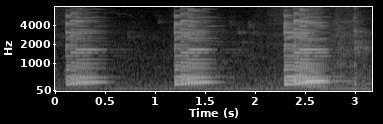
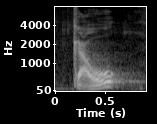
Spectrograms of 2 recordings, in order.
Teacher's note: the tone for this is a combination of fa, so, and la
